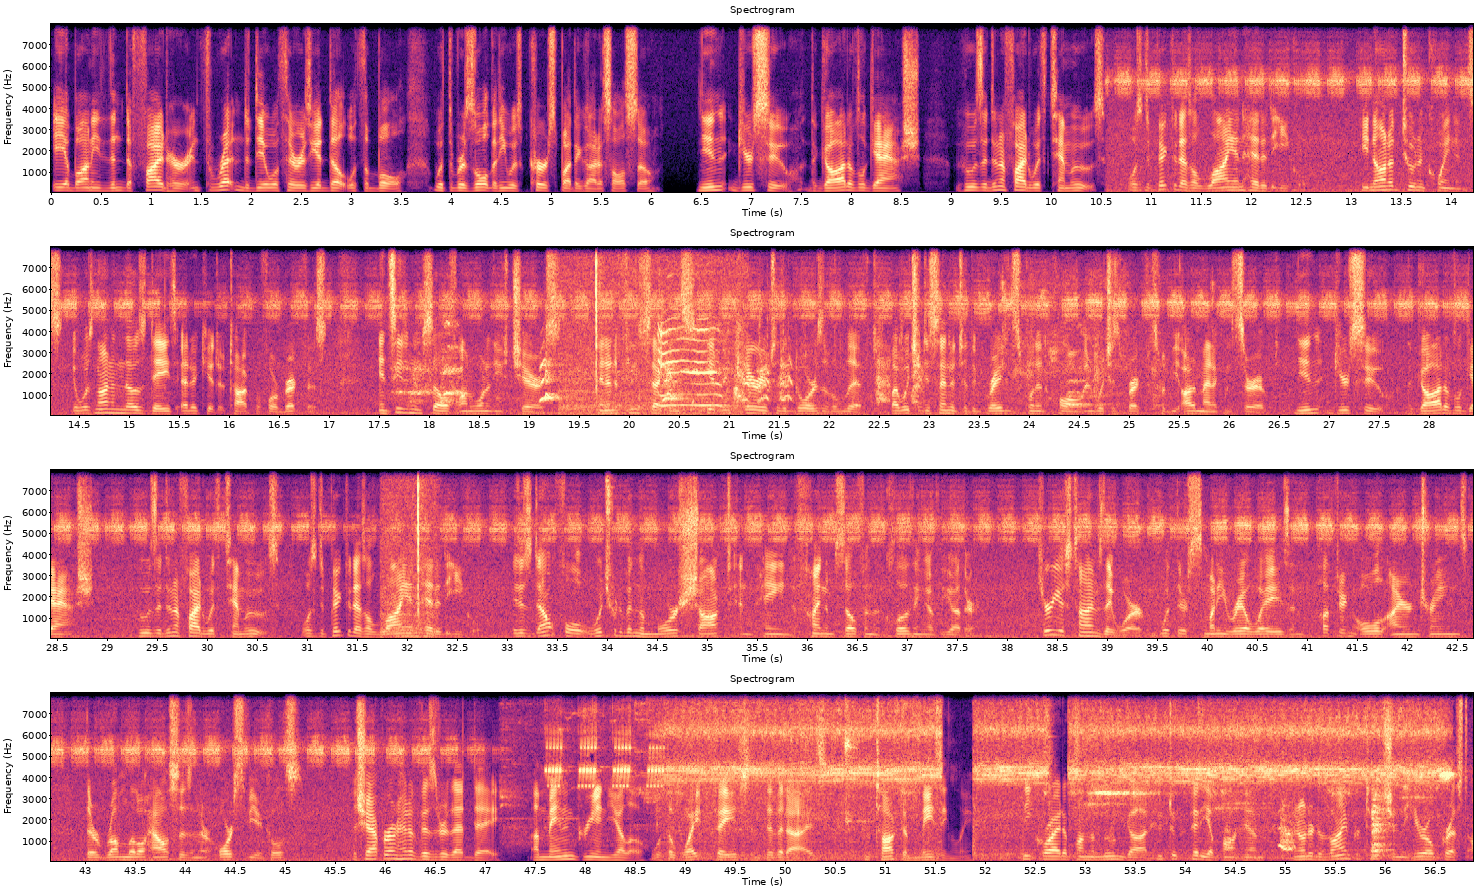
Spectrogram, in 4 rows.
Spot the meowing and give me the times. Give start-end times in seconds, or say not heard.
19.2-21.2, 31.7-32.4.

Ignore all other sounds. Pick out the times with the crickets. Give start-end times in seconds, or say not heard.
10.5-56.8.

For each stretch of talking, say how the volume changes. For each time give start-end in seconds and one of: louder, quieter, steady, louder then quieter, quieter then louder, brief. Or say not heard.
0.0-56.8 steady.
